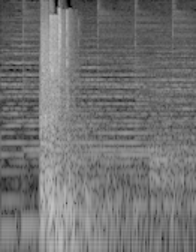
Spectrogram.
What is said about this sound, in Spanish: Una vez tirada la puerta, el aire helado les golpeó la cara.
